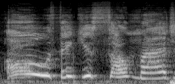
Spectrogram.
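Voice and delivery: very high, gushing imitation; super happy customer. Happy customer thanking a store worker, gushing. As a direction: squeal it slowly in overjoyed mock gratitude. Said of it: "super happy".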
